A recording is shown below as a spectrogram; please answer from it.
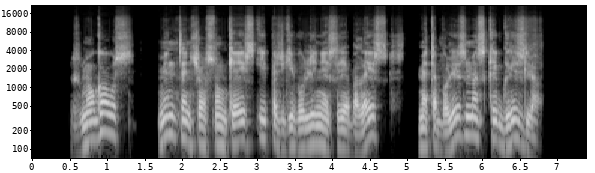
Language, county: Lithuanian, Utena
